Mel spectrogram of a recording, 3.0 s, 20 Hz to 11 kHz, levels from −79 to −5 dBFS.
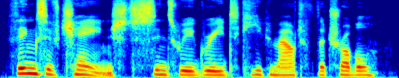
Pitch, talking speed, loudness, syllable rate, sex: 175 Hz, 260 wpm, -19 LUFS, 6.2 syllables/s, female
